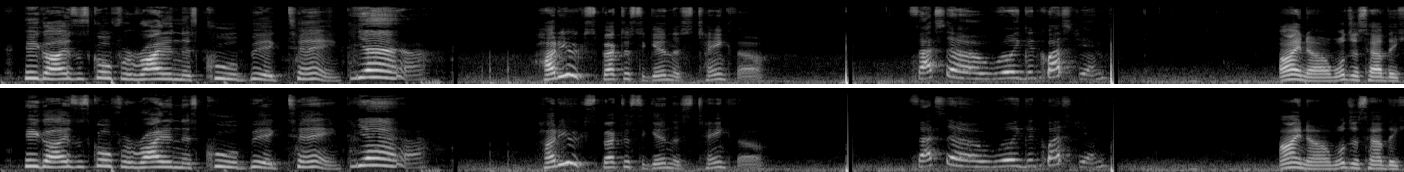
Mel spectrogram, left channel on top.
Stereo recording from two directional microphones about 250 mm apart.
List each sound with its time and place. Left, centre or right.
0.2 s a woman's voice: centre
3.4 s speech: left
5.4 s a woman's voice: centre
9.2 s a woman's voice: centre
12.7 s a woman's voice: centre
